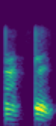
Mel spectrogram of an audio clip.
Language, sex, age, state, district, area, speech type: Tamil, male, 45-60, Tamil Nadu, Coimbatore, rural, conversation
